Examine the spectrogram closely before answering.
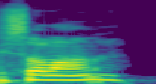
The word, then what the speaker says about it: Solano: Am I pronouncing that correctly, Solano? Yeah, that's my last name. That's correct, man.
